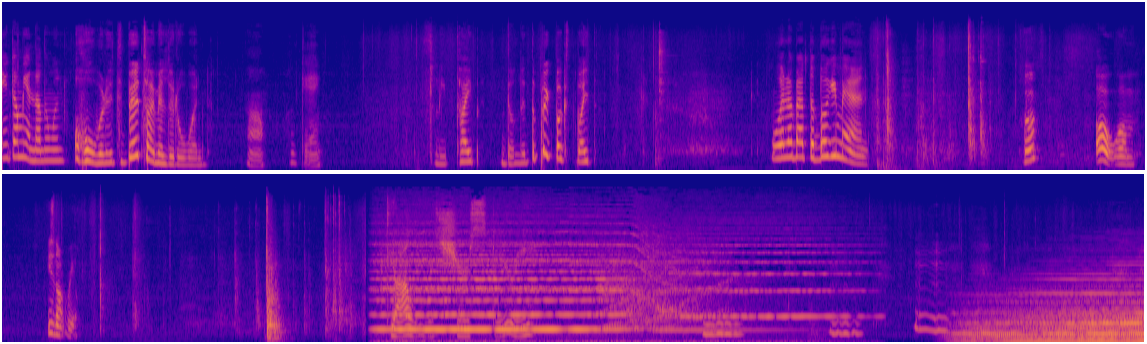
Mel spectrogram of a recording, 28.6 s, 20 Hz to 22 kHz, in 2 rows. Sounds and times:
Speech: 0:00.0 - 0:04.0, 0:09.6 - 0:10.9, 0:13.6 - 0:14.2, 0:14.8 - 0:15.3, 0:19.1 - 0:20.9
Music: 0:18.9 - 0:25.3, 0:26.1 - 0:28.5.

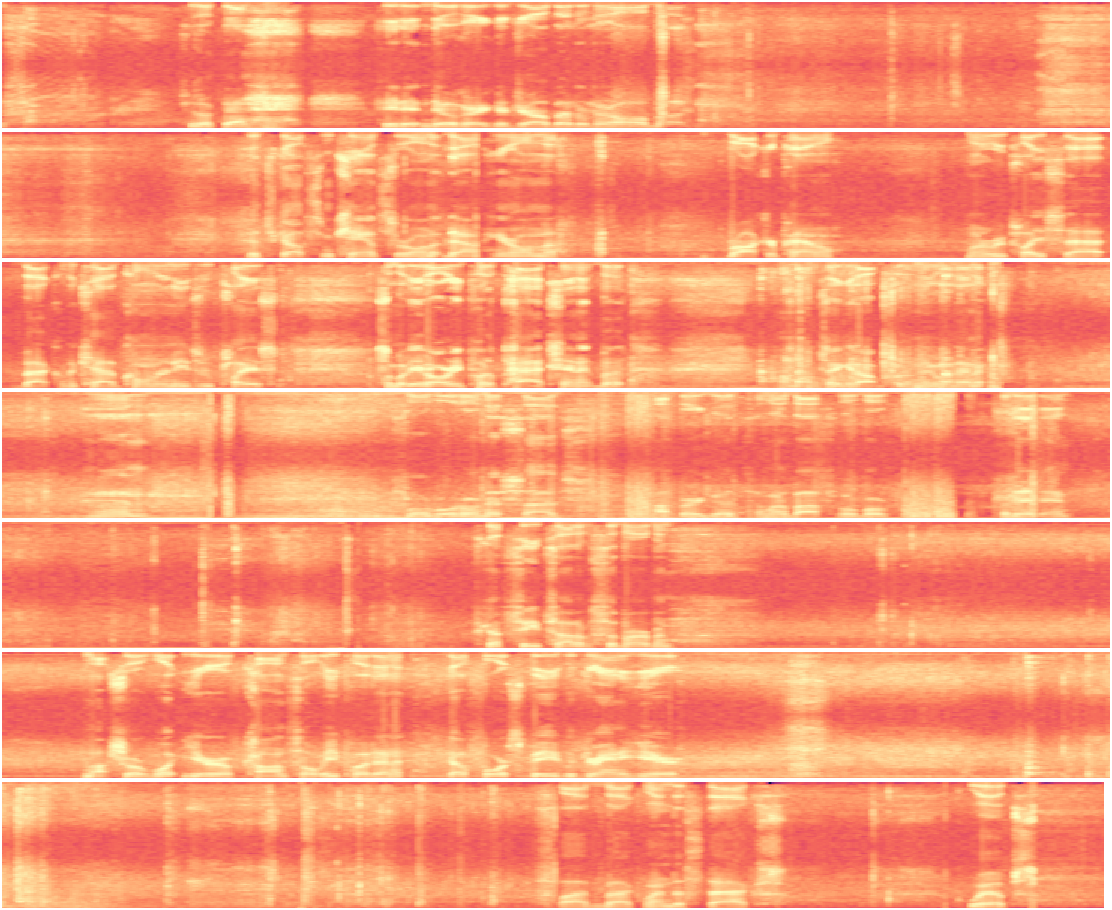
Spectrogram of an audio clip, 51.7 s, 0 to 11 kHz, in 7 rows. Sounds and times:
Speech: 0:01.2 - 0:04.7, 0:09.0 - 0:11.2, 0:12.2 - 0:13.0, 0:13.8 - 0:16.6, 0:17.3 - 0:19.0, 0:20.0 - 0:21.5, 0:22.7 - 0:23.2, 0:24.8 - 0:28.2, 0:28.8 - 0:29.3, 0:32.7 - 0:34.1, 0:37.4 - 0:41.5, 0:47.9 - 0:49.6, 0:50.8 - 0:51.3.

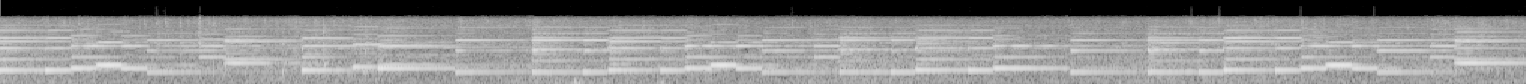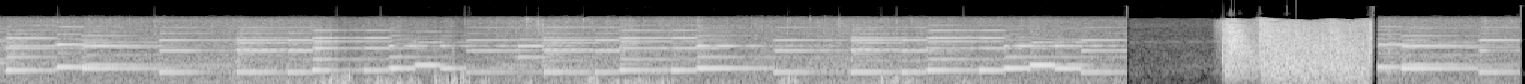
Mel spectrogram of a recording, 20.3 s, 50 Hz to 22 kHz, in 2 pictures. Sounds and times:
Explosion: 0:18.3 - 0:19.4.

